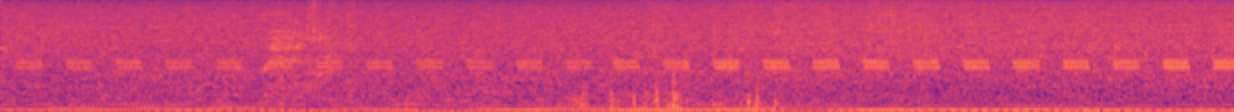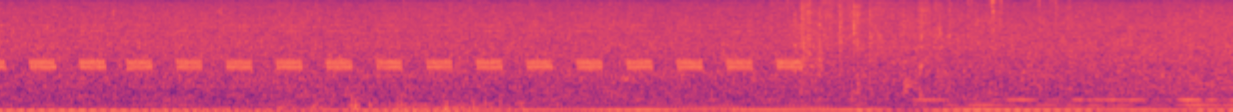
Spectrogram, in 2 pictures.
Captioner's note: beeping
